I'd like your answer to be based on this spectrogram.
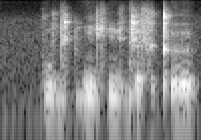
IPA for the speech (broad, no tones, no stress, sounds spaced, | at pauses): k u d ḭ p ḭ ŋ ḭ sʲ nʲ ə d i ə̯ s ə kʼ ɵ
